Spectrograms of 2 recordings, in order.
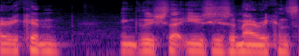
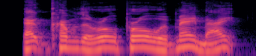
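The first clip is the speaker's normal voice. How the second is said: horrible put-on Australian accent, pitched up; 5 semitones higher than usual. Reacting to a near miss after a poll: bad Australian accent. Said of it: "that's a horrible accent".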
